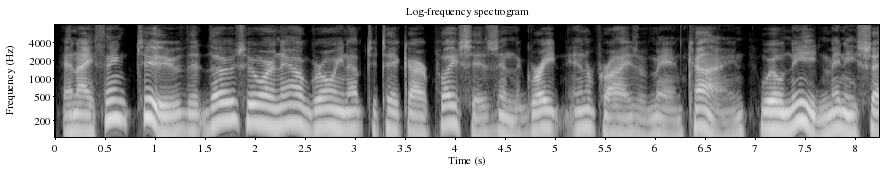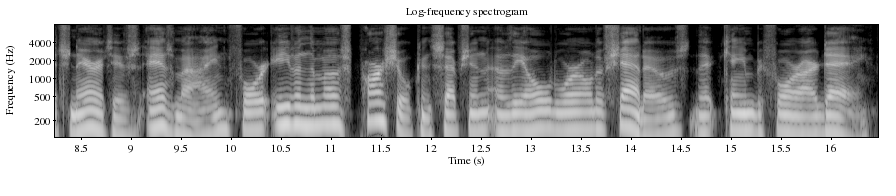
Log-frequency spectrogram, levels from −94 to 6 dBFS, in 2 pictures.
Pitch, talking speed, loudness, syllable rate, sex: 135 Hz, 165 wpm, -17 LUFS, 4.0 syllables/s, male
